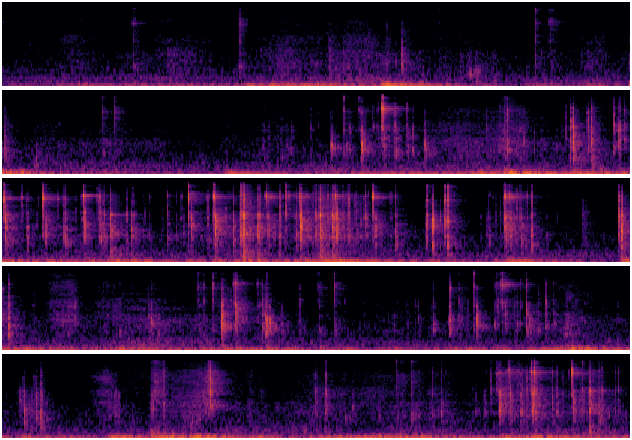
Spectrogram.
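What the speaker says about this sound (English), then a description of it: "I'm just typing." Steady computer keyboard typing, rapid clicking keystrokes in irregular bursts with louder clusters in the middle, close up and without voices.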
